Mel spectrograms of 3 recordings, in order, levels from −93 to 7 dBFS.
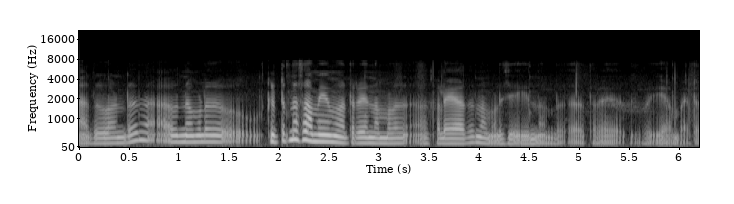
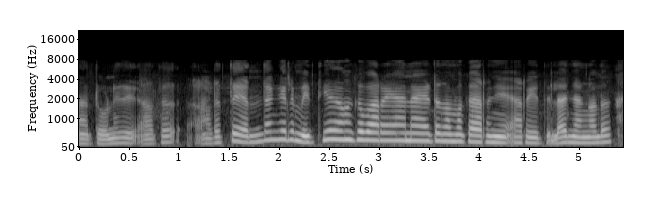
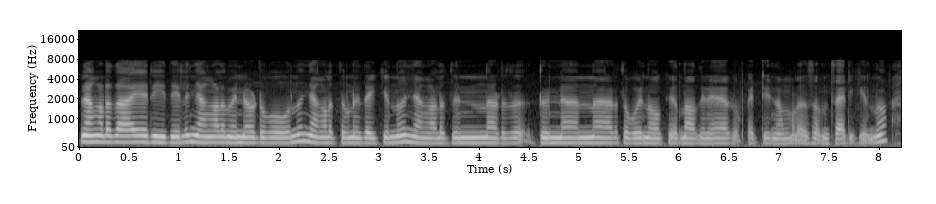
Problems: low volume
